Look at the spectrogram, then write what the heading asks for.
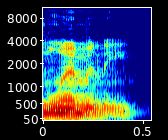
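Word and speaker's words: limine: trial are motions in Lemony now lemony is spelled l-i-m-i-n-e not l-e-m-o-n-y and the motion in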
